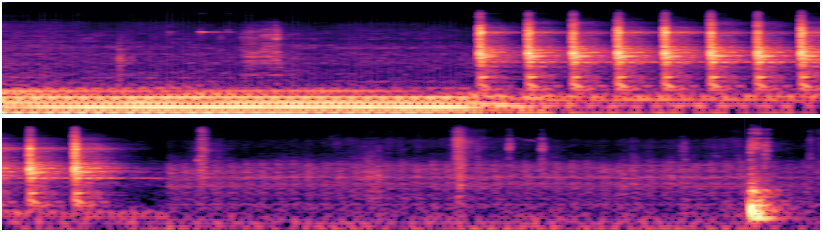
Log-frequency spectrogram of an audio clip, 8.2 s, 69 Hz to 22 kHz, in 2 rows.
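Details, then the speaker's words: 1963 Corvair, first start attempt after bench-balancing carburetors: about ten cranking beats at four a second without catching; owner suspects a stuck needle in one carburetor flooding it. "I think it's flooding it. I'm gonna pause, time out."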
